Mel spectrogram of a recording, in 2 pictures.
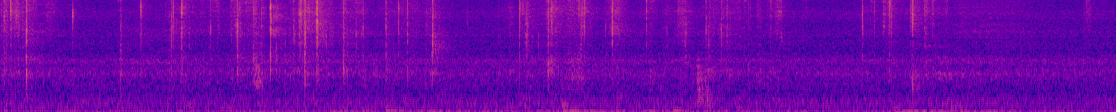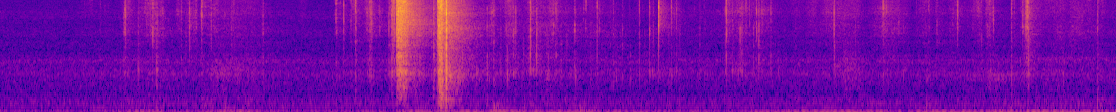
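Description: Trading cards and their clear plastic sleeves and wrappers being handled, crinkling and rustling with small clicks. About two-thirds of the way through come two short, loud, sharp sounds a fraction of a second apart.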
